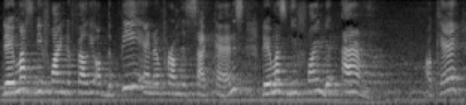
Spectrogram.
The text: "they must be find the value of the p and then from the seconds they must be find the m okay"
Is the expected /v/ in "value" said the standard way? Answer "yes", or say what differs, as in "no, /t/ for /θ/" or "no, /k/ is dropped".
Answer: no, /f/ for /v/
